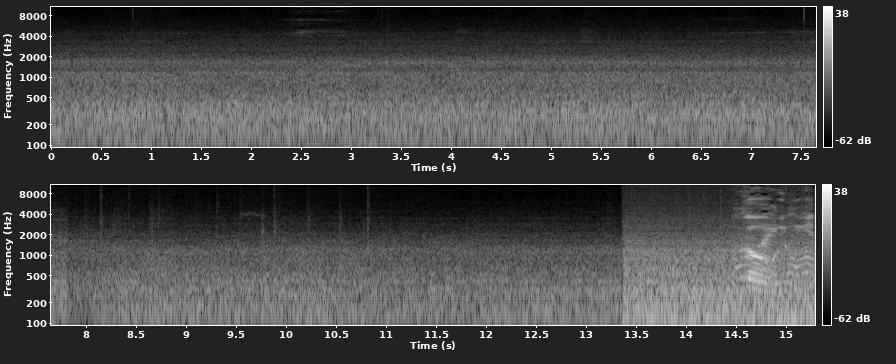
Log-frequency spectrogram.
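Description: Steady road and engine rumble heard from inside a moving car's cabin, tyres on the highway. The level dips slightly about eight seconds in.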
